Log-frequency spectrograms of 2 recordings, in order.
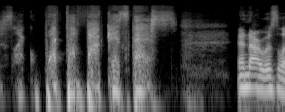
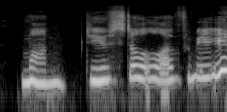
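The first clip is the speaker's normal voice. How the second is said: put-on tearful crying voice, higher pitch; 9 semitones higher than usual. Retelling asking mom a question after getting home: imitating own past crying. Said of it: "And I was crying".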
